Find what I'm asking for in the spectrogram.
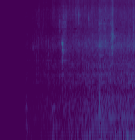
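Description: Lavash rolls filled with suluguni cheese drop into hot oil after a moment of silence, and a bright frying sizzle builds and holds with small crackles and pops, close and fairly quiet, no talking.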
